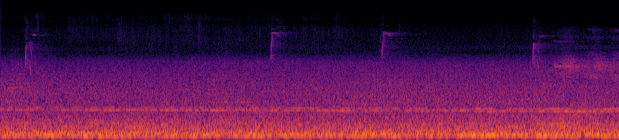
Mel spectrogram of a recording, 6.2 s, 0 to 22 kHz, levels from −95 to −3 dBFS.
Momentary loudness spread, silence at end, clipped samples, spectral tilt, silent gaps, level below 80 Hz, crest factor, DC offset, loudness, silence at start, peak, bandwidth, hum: 3 LU; 0 s; under 0.1%; -7 dB/octave; none; -46 dBFS; 12 dB; under 0.1%; -38 LUFS; 0 s; -24 dBFS; 13.5 kHz; none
